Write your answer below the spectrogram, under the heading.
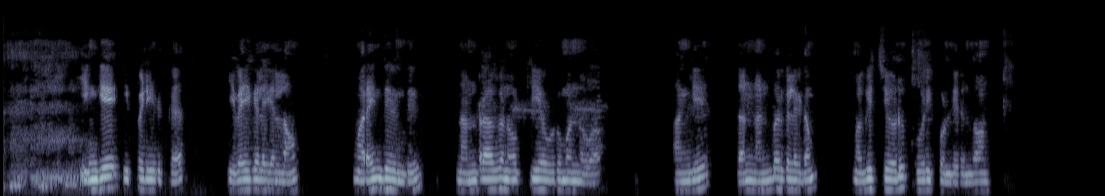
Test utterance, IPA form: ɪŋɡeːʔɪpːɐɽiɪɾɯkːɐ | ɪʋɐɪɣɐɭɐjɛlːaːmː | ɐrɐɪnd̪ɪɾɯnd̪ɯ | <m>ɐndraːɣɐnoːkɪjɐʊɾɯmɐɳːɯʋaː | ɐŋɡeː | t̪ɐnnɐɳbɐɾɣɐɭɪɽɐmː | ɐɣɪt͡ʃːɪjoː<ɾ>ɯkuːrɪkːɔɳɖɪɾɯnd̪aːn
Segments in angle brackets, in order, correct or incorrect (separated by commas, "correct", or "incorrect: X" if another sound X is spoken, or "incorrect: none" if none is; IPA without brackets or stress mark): incorrect: n, incorrect: ɽ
